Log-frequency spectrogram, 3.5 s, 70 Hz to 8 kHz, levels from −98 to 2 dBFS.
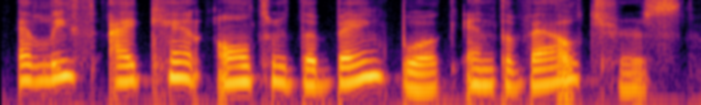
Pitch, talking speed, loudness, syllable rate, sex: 200 Hz, 190 wpm, -19 LUFS, 4.1 syllables/s, female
